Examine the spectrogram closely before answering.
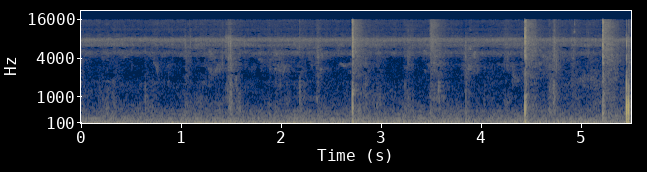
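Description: A sepak takraw ball being kicked back and forth: about five sharp knocks, irregularly spaced, the loudest just before the end, over a faint steady high-pitched tone.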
